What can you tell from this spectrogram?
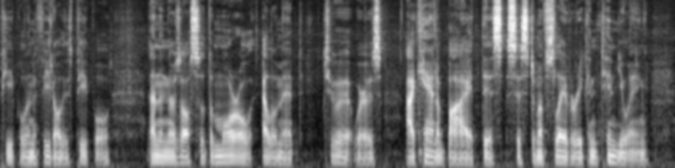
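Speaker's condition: No condition

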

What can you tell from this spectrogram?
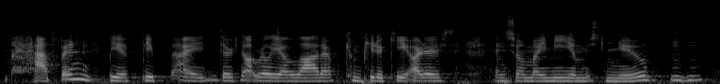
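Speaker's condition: Born deaf, cochlear implant, congenital

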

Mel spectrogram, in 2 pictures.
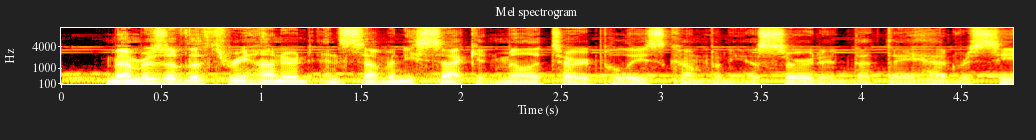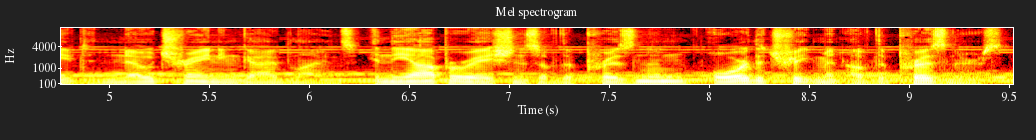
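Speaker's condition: No condition

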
